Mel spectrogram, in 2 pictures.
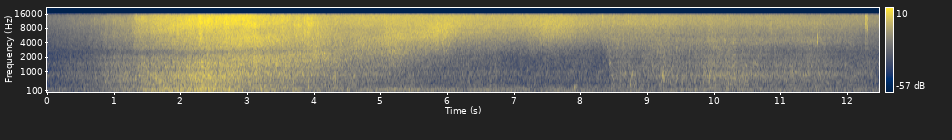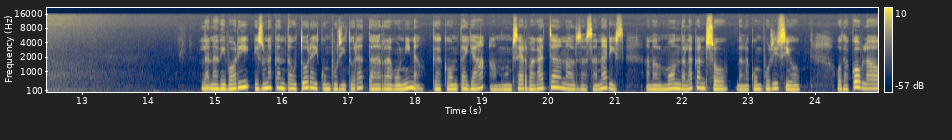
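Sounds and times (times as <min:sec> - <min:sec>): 
wind rumble: 0:00.0 - 0:13.4
ocean surf washing onto a beach: 0:00.0 - 0:13.8
speech: 0:14.9 - 0:24.9.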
